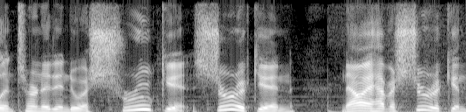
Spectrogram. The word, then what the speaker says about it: shuriken: I take the bowl and turn it into a shuriken. Now I have a shuriken the rest of the game till I throw it. All right, let's see if you successfully craft a shuriken.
